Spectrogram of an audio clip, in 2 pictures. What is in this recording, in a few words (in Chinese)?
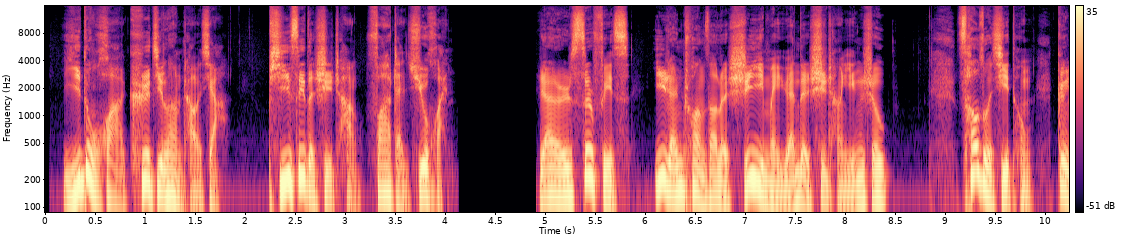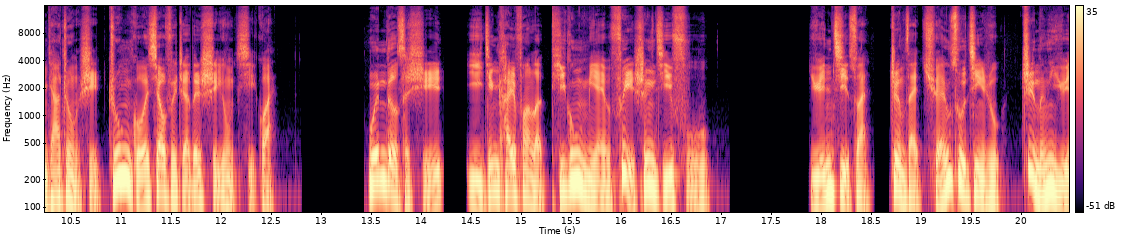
男, 现代科技感; 在线风云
